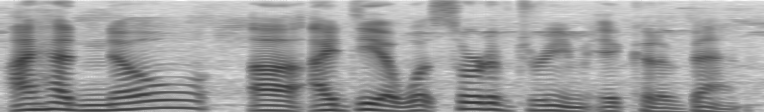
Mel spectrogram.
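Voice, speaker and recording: A let's play host commenting casually on a game and reading its text aloud, a little haltingly, with soft interjections. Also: medium pitch, animated, slight background noise. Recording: game music behind the voice.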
